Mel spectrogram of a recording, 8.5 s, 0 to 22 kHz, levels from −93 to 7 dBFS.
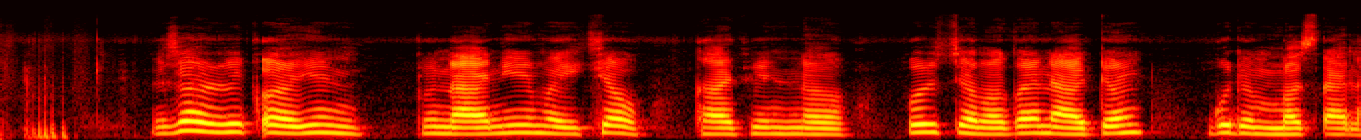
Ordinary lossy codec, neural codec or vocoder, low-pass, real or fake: none; codec, 44.1 kHz, 3.4 kbps, Pupu-Codec; 14.4 kHz; fake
